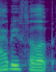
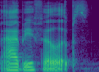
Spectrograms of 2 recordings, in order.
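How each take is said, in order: First: The surname ends without any s sound. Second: The surname ends with an added s sound. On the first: The speaker calls it right. "I always want to add an S to it, but" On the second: The speaker calls it wrong. "I'm saying it wrong"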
